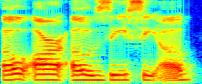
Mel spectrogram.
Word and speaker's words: Orozco: There is to be no contact with Dominique Orozco, Diego Orozco. And I know I'm mispronouncing that. It's Orozco. Johanna Rodriguez.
